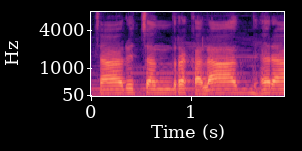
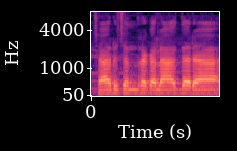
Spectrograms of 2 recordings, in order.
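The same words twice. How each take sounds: First: The dh sound is breathy, pushed from the throat. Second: The dh sound is said plain, without breath. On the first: The speaker calls it right. "ധ തൊണ്ട കൊണ്ട് ഉച്ചരിക്കണം" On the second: The speaker calls it wrong. "വെറും ധര എന്ന് ചൊല്ലിപ്പോകരുത്. ചാരുചന്ദ്രകലാധര അങ്ങനെ ചൊല്ലരുത്"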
